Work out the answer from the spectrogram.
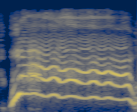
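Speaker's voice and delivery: high, loud, drawn-out mock scream; imitated scream. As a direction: scream like a cartoon hero flying through the air. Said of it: "screaming his ass off".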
